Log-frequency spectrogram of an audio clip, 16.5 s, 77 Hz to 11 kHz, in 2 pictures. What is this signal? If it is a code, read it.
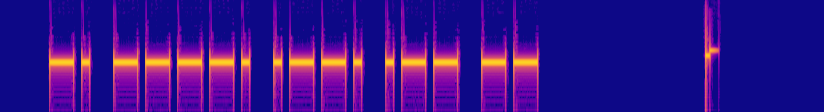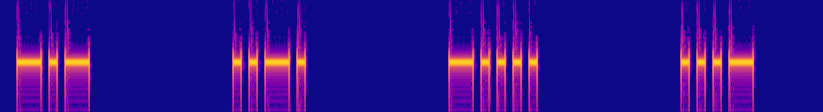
Morse code, heard as a keyed tone, about 16 wpm, spaced as for 8 wpm, 700 Hz. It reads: N9PWM KF6V
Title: USA Call Signs - 6x Character Spacing - 15wpm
